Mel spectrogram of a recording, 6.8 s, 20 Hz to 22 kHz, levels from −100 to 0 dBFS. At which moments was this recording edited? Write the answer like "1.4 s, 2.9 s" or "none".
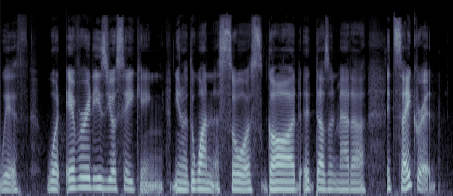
2.5 s, 5.6 s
